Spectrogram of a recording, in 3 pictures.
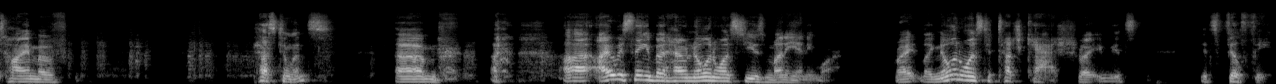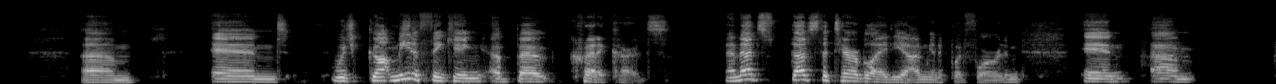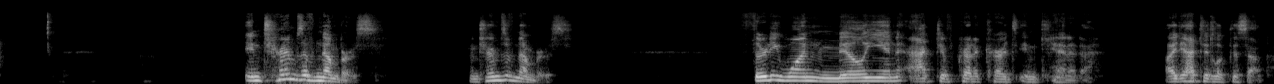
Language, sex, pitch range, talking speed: English, male, 135-200 Hz, 115 wpm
